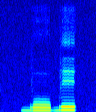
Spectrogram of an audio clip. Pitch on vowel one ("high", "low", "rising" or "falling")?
low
